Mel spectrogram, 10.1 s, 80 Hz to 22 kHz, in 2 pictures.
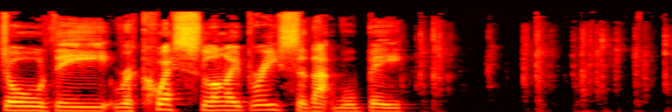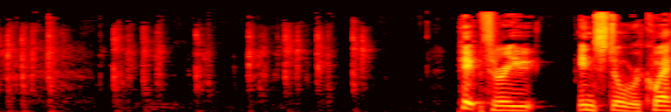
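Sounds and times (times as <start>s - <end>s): typing on computer keyboard: 3.0s - 8.0s.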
